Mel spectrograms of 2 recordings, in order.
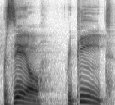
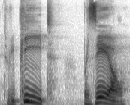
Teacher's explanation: On a nos deux syllabes avec une seconde syllabe qui va être celle qui est accentuée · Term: accent tonique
